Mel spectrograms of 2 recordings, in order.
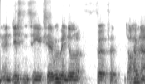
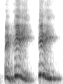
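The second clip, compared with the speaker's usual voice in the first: put-on much higher, calling out a name like an excited kid; little boy; 3 dB louder than usual. Young son greeting dad's podcast mate, high excited kid voice. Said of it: "He goes".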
